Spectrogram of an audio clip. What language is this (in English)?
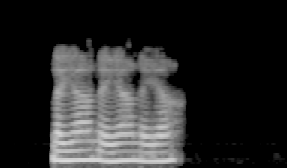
Cantonese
